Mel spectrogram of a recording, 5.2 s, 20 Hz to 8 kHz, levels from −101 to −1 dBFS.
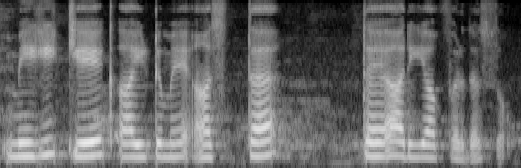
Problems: background sounds at intervals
